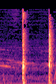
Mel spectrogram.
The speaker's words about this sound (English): His feet slap when he walks. It's like slap, slap, slap.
